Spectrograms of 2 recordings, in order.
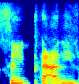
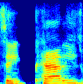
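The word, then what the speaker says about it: St. Paddy's: Make sure you say it right, by the way, not St. Patty's with a T. Get it right. It's St. Patty's with a D.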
